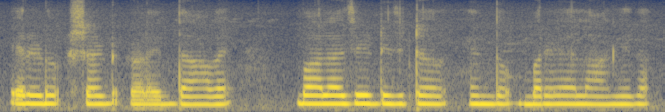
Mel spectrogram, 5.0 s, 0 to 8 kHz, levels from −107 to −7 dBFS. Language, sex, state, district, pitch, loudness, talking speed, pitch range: Kannada, female, Karnataka, Koppal, 225 Hz, -14 LUFS, 95 wpm, 215-230 Hz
